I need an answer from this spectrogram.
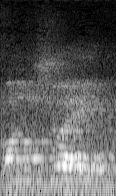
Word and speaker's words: Feng Shui: Lo que los chinos en el Feng Shui Onshuei, como habría que pronunciar correctamente, llamaban las venas del dragón.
